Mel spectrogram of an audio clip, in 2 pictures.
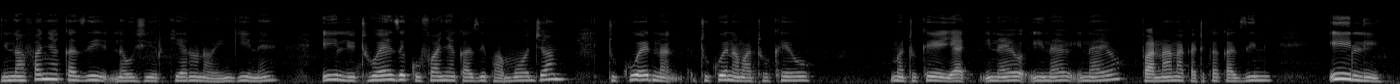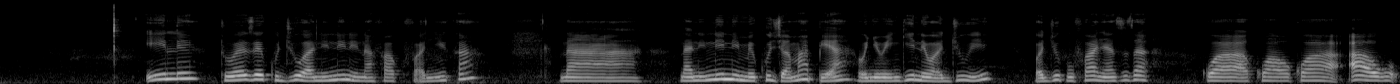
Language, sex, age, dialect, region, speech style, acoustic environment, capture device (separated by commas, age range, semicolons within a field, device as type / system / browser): Swahili, female, 25-34, Kenya - Nairobi Sheng-influenced, Kenya, relaxed, nature, mobile / Linux / Chrome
